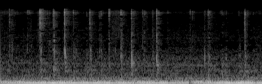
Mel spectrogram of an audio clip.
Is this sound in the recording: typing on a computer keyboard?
yes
